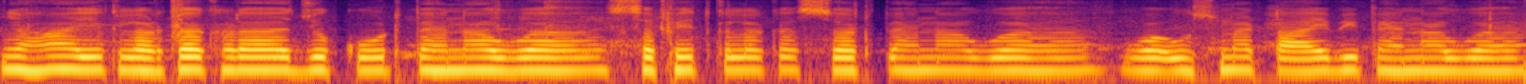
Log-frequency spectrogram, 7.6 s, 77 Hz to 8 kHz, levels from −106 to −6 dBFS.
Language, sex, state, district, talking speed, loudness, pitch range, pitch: Hindi, male, Jharkhand, Deoghar, 190 wpm, -19 LUFS, 165-170 Hz, 170 Hz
